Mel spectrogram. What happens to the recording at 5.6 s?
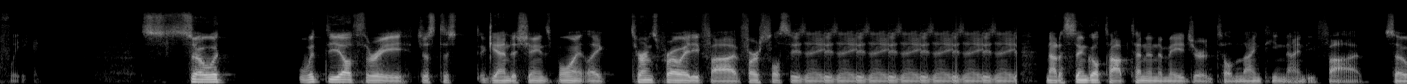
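At 5.58 s, an overlap between stream segments occurs: two segments' time stamps overlapped, so the player trimmed about 6 ms of speech that was never duplicated. The waveform jumps there, heard as a brief click or tiny skip just before "like turns pro".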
